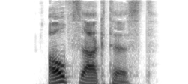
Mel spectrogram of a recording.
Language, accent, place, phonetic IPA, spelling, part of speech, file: German, Germany, Berlin, [ˈaʊ̯fˌzaːktəst], aufsagtest, verb, De-aufsagtest.ogg
- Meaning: inflection of aufsagen: 1. second-person singular dependent preterite 2. second-person singular dependent subjunctive II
